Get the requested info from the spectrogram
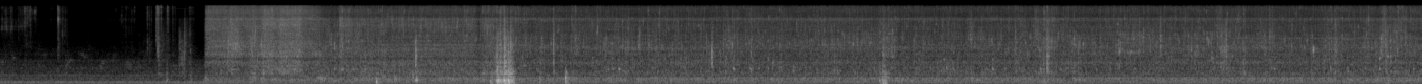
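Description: Faint crackle and clicks of eggshell being peeled off a hard-boiled egg by hand, then a kitchen tap turned on about four seconds in and running steadily over hands and egg in the sink. A loud thump about ten seconds in and a smaller knock later.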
